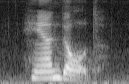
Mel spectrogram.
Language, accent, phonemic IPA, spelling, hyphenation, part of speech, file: English, US, /ˈhændl̩d/, handled, han‧dled, verb / adjective, En-us-handled.ogg
- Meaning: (verb) simple past and past participle of handle; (adjective) Having a handle or handles, often of a specified number or kind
